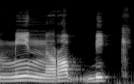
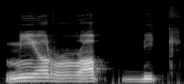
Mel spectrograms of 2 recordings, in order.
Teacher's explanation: itu dengan cara memasukkan kemudian juga tidak berdengung apa yang dimasukkan Nah jadi nun sukun ini dimasukkan ke huruf Ro · Jadi nun sukun ini dimasukkan ke huruf ra. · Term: Idam bilunah, idgham bila gunnah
